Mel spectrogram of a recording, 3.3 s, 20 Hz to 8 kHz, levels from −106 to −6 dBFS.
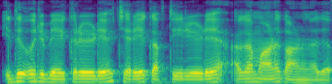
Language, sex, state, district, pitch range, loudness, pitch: Malayalam, male, Kerala, Kollam, 105-115 Hz, -16 LUFS, 110 Hz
